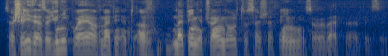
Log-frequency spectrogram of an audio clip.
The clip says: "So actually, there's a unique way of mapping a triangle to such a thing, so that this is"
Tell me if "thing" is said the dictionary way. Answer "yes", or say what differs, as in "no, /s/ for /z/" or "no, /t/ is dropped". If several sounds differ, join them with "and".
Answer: yes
